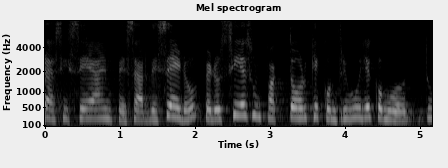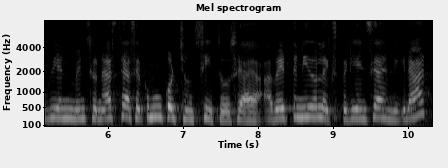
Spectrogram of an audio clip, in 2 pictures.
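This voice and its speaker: Calm middle-aged woman host, higher voice. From Colombia. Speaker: podcast host, psychologist. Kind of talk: reflective family conversation.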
